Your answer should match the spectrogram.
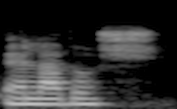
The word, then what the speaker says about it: helados: Comí muchos helados. Great work, guys. Just make sure on that helados that you don't pronounce the H.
